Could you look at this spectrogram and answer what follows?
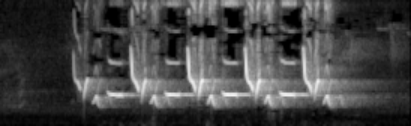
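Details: A Carolina Wren, likely a male since usually only males sing this, sings its loud, rolling rapid three-part song of about five notes with bright falling slurs, in just under two seconds, against a quiet background.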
